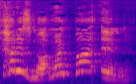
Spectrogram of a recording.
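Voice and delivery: loud, high, exasperated storybook shout. A narrator's reading. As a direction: shout it in frustration. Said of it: "shouted Toad".

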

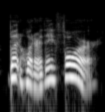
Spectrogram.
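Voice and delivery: slow, eager and curious asking. A narrator's reading. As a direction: lean in, keen to know. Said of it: "Alice asked in a tone of great curiosity".

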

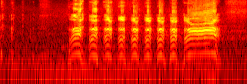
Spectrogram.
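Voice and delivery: long, loud, high gloating laugh; big staccato villain-style laugh ending drawn out; victory cackle. Real, not acted. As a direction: cackle triumphantly. Gloating after boss victory.

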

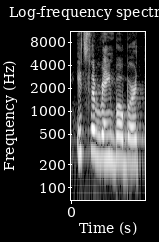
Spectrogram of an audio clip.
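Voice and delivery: usual speaking voice

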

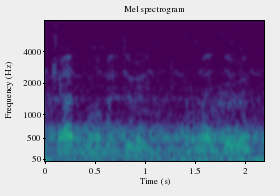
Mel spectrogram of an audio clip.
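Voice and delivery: breathless whisper to himself. Real, not acted. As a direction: whisper it in disbelief. Ghost pepper panic, muttering alone.

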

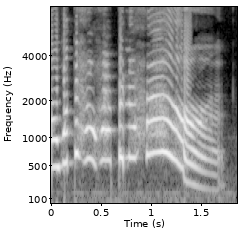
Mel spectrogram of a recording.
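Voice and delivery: very high, loud disbelieving yell; shocked yell. Real, not acted. Shocked at drunk sim.

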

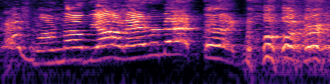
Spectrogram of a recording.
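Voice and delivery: lightly voiced country attendant; Southern accent. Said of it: "the guy from the gas station".

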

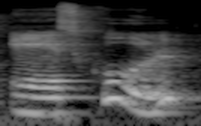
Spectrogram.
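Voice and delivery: "es school" with a Spanish E before the S; Spanish-accented "es school"; added E. Shown as a demonstration. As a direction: start "school" on an "eh" vowel. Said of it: "le metemos una E al principio".

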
